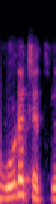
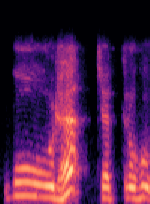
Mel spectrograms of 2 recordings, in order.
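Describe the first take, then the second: First: The second word starts with a 'ch' sound. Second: The second word starts with a 'j' sound. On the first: The speaker calls it wrong. "I've heard it as Gudha Chatru, Gudha Chatru. That is wrong" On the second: The speaker calls it right. "Very clearly, correctly we must pronounce this"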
